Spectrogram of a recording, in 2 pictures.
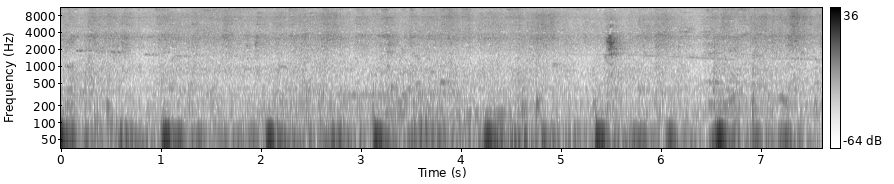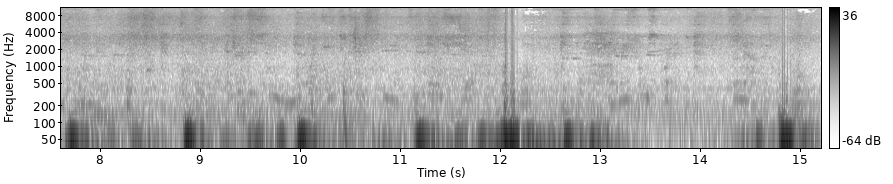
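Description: Dull, irregular thumps of a body hitting a carpeted floor while spinning breakdance windmills, about one every half second to a second, over a television playing music and talk.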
